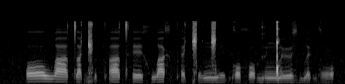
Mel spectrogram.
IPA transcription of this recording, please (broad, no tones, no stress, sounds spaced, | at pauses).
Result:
ɔː w aː t a ɡ͡ǁ ʏ pʼ a tʰ eː x w a x pʼ ɛ ǁ e̤ ŋ͡ǁ e̤ ɡ ɔ x ɔ ɡ ʏ ŋ͡ǃ ʏː z b ɛ ɡ ɔ̤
